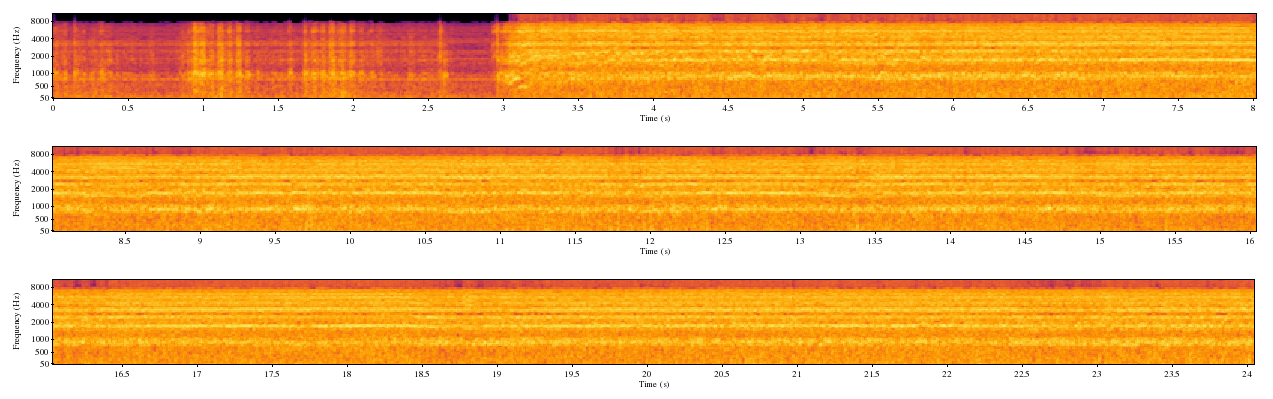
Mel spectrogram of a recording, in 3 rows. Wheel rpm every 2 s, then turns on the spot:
20, 70, 220, 230, 230, 220, 220, 230, 230, 230, 230, 230.
0-2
